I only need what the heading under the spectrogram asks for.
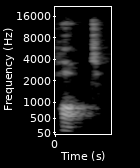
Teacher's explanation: if I use the low back rounded vowel, so RP, HOT becomes hot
